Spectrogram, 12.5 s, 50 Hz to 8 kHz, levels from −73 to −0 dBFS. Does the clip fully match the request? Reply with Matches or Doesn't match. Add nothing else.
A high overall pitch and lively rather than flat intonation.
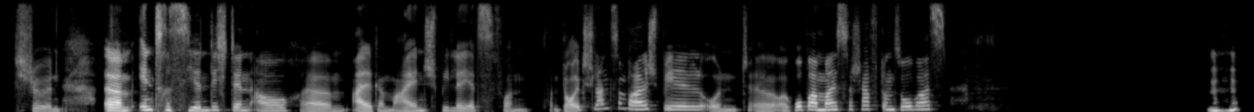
Matches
